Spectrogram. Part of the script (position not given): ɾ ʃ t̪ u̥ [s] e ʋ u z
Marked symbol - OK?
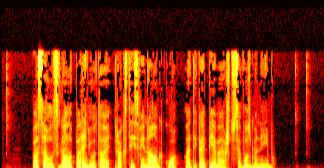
yes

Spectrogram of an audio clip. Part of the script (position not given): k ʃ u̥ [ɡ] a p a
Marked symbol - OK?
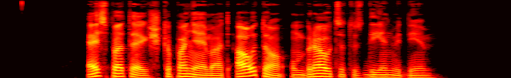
no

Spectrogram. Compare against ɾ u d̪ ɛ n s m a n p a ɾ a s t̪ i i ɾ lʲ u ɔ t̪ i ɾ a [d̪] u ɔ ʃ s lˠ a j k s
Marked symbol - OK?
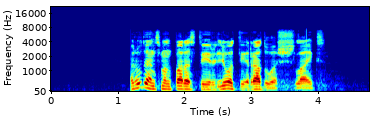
yes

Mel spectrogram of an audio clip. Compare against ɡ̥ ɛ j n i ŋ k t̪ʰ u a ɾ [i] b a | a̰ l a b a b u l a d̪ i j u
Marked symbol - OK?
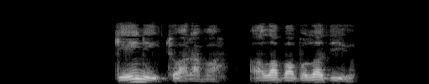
no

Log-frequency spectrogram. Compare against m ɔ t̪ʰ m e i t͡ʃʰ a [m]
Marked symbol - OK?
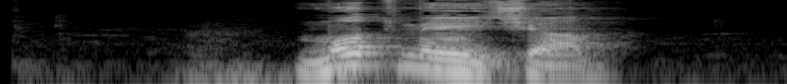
yes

